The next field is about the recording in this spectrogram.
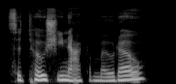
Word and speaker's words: Satoshi Nakamoto: And the first one is going to be Satoshi Nakamoto.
